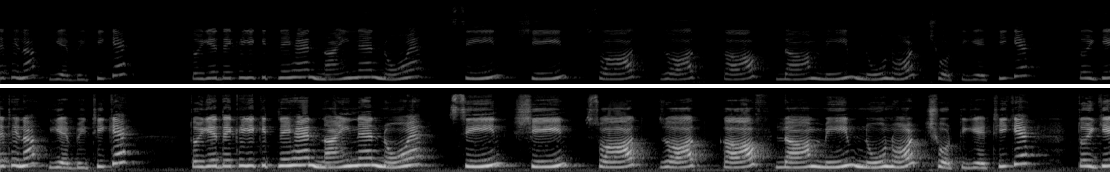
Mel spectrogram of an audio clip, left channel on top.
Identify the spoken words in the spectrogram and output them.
थे ना, ये भी, ठीक है। तो ये देखिए ये कितने हैं, 9 है, 9 है, सीन, शीन, स्वाद, ज़ाद, काफ, लाम, मीम, नून और छोटी है, ठीक है। तो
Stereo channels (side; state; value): left; quieter; 23.7 dB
